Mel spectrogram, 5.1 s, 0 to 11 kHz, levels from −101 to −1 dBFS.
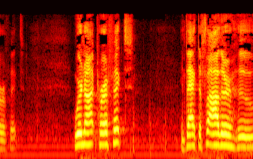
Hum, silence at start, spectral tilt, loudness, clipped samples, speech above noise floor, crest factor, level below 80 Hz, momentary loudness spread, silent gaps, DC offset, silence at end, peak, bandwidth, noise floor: none; 0 s; -3 dB/octave; -18 LUFS; under 0.1%; 37 dB; 20 dB; -60 dBFS; 20 LU; none; under 0.1%; 0 s; -2 dBFS; 8.8 kHz; -56 dBFS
